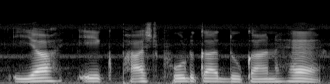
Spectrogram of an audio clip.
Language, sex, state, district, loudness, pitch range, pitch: Hindi, male, Jharkhand, Deoghar, -18 LUFS, 130-145 Hz, 140 Hz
